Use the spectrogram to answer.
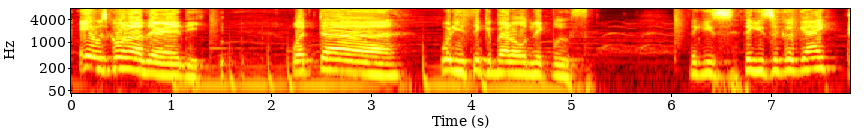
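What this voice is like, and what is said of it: Put-on Chicago accent. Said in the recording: “What accent is that, man? ... That's my Chicago. ... that voice”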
